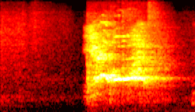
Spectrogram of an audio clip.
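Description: After about a second of near silence, a single loud, high-pitched cry comes in about a second in and lasts under a second, holding a steady pitch before it fades.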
